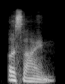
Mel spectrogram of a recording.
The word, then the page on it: assign: Indian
